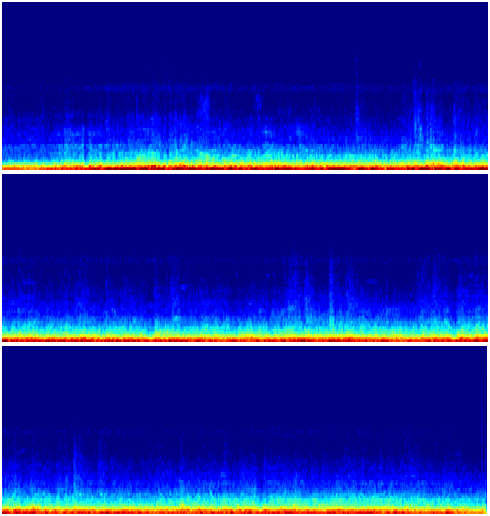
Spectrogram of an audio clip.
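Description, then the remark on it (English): A subway train, many tons of metal, roars steadily over steel tracks through an enclosed, reverberant tunnel, a loud, deafening continuous rumble of steel wheels on track with a droning tone that slowly rises, filling the whole stretch without a break. “The sound of the running subway train, many, many tons of metal, running over steel tracks in an enclosed, reverberant tunnel, can be deafening.”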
